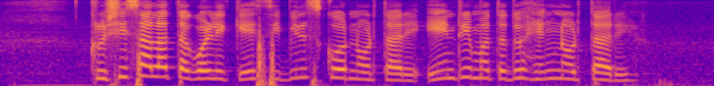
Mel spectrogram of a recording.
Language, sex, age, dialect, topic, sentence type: Kannada, female, 41-45, Dharwad Kannada, banking, question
